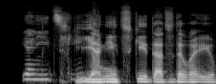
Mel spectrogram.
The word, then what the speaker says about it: Janicki: And today I have a special guest, and last name Janicki, that's the way you pronounce it.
